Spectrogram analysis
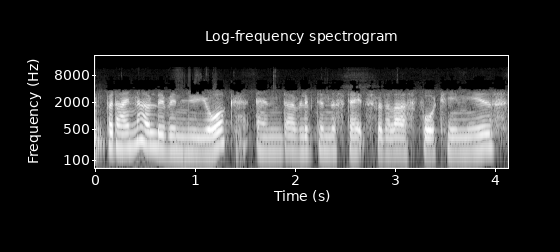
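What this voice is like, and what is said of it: Mixed English-Australian accent. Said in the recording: “as people will hear from your accent, that you were not born in the United States ... I was actually born in England, and then my family went to Australia when I was 10. So I've got a kind of mixed accent.”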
